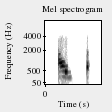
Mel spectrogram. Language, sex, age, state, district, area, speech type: Kannada, female, 60+, Karnataka, Gulbarga, urban, conversation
